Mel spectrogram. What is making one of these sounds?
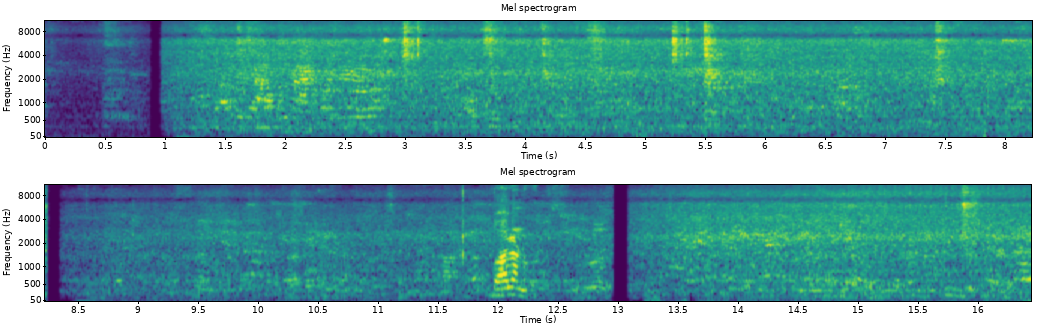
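A crowd of men chatter close by.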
